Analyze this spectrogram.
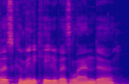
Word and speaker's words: LANDR: Some of you are wondering, what is Lambda? Lambda is spelled Landr.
